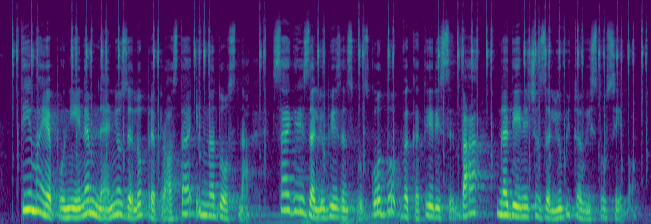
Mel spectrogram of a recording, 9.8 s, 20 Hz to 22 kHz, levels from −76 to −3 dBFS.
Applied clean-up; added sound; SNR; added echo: none; Typing; 19 dB; none.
